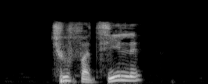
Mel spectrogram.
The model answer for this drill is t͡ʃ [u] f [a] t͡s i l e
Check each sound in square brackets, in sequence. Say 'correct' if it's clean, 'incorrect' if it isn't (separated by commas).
correct, correct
